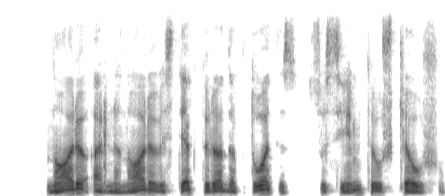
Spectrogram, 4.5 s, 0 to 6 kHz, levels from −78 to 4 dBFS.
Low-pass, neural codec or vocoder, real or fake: 5.4 kHz; none; real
